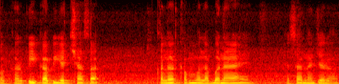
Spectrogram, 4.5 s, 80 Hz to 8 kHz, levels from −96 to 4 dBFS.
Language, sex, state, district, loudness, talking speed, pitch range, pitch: Hindi, male, Bihar, Sitamarhi, -32 LUFS, 185 wpm, 110-115 Hz, 115 Hz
